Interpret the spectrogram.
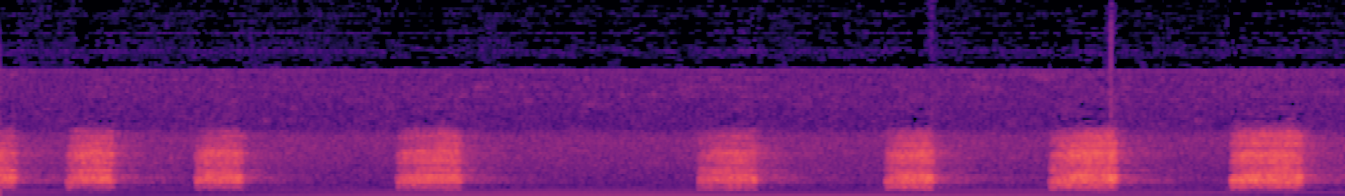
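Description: A night bird calling: short, harsh calls repeated about eight times at uneven intervals of one to two seconds, over a steady electrical hum.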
